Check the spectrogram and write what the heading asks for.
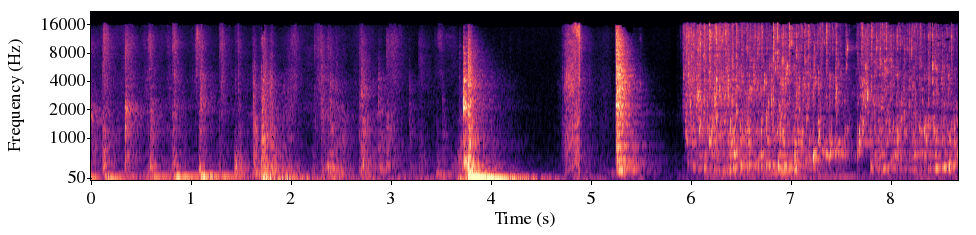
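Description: household object, toilet flushing

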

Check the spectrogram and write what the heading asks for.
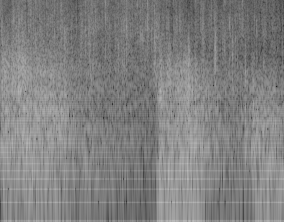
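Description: nature, thunderstorm thunder

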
